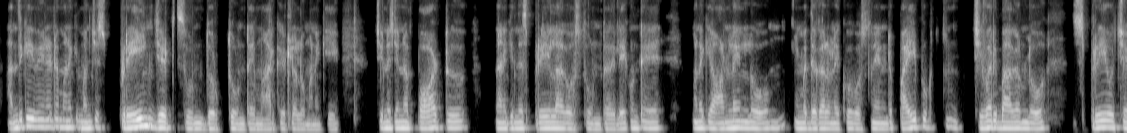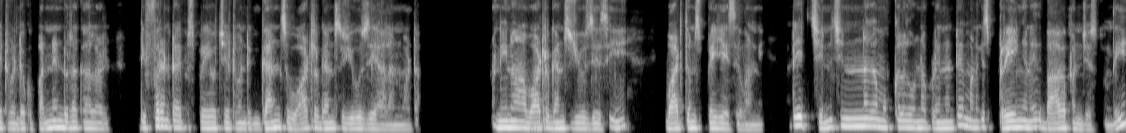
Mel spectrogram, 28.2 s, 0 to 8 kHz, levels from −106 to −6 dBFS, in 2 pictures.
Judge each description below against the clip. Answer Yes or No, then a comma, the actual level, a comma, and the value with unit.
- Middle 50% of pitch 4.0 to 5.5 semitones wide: No, average, 2.9 semitones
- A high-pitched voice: No, low, 130 Hz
